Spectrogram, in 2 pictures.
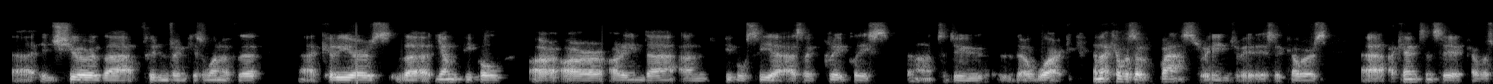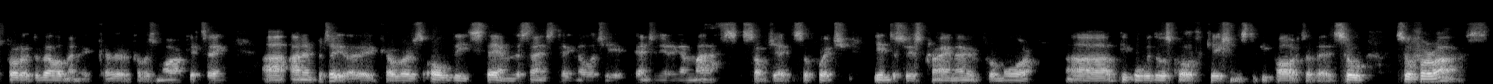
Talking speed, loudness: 185 wpm, -20 LUFS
